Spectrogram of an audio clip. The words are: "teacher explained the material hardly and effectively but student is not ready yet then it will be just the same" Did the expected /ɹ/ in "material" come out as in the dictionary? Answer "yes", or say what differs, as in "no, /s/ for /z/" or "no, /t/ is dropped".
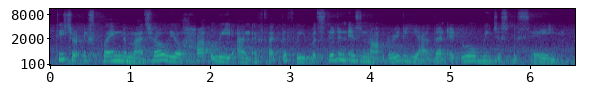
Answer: no, /l/ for /ɹ/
